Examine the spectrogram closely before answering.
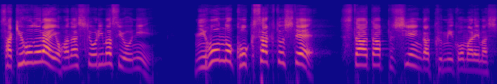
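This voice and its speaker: A man talks at an extremely high pitch in a bright, sharp tone, with lively intonation and big swings in loudness. His pace is fairly quick, and the background is quiet. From Japan, Fukuoka; Japan. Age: 50s. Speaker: company CEO; presenter. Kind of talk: investor presentation. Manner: formal. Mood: polite, formal business tone. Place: hall. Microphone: handheld.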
